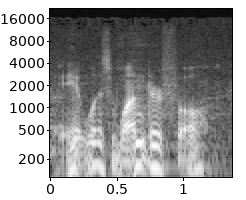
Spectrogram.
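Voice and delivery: put-on soft, sweet grandmotherly voice. Speaker quotes Grandma's reply about dinner, imitating Grandma's sweet tone. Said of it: "Grandma always just had this really sweet tone when she used the word wonderful".

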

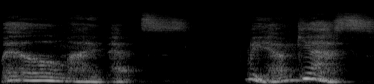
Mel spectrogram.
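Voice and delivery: rasping, raspy undead-style whisper. Narrating a scene, the storyteller voices a Lowall in a raspy whispering voice. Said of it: "He says in a raspering, whispering voice".

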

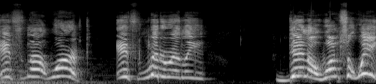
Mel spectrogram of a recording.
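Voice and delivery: forceful, aggressive, very high and slow. Insisting that joining the families is only a weekly dinner: aggressive. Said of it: "Why are you so aggressive?".

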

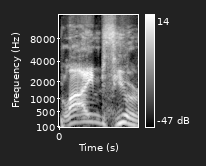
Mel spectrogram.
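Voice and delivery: dramatic movie-trailer announcer voice-over. Speaker tries his best movie voice guy on a title: movie voice guy impression. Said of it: "This will be my best movie voice guy".

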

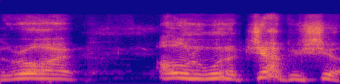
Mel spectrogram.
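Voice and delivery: raspy, rasping voice. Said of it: "he told me in that raspy voice".

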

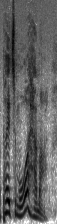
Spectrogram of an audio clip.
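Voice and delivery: put-on British accent. Imitating podcasters talking about their weekend games: put-on British accent. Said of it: "It's my British accent".

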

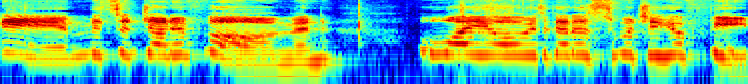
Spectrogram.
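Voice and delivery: very high, very loud exaggerated Italian American accent caricature. Showing off his own wacky character: wacky Italian American character voice. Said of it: "It's a character that I can do the voice of".

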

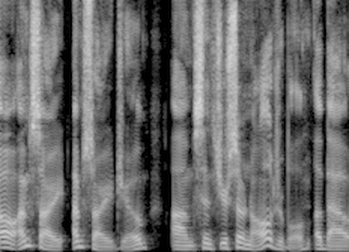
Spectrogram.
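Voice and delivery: play-acted, heavy, incredibly sarcastic tone. Retelling God's words to Job: imitating sarcastic God. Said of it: "he is being incredibly sarcastic right now".

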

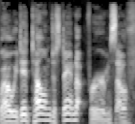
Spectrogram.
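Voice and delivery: twangy, sawed-off accent.

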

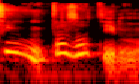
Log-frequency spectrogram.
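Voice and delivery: teasing, mocking tone. Retelling looking down at a man and answering him, in a mocking tone. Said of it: "com este tom de gozo".

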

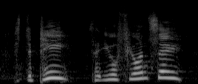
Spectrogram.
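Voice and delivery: put-on Maori-accented speech. Retelling what the giggling Maori kids asked: imitating Maori kids' accent. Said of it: "sorry about the accent".

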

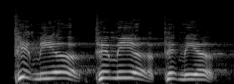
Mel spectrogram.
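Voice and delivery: high hollering frog voice calling out. Telling a story, a frog in the water calls to an old fisherman, frog hollering. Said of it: "a frog in the water hollering".

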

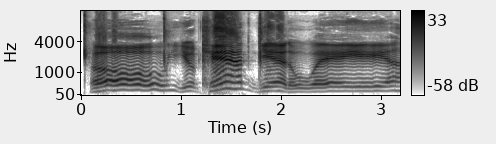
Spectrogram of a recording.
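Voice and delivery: taunting sing-song voice. Voicing the killer hunting his last victim: singsong taunting. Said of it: "Kyle sang".

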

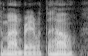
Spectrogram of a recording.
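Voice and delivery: normal talking voice

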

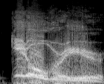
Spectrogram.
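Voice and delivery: shrill, very loud, high-pitched battle cry yell. Threatening a friend as a joke, acting out a fight move: Mortal Kombat style battle cry. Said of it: "Mortal Kombat style".

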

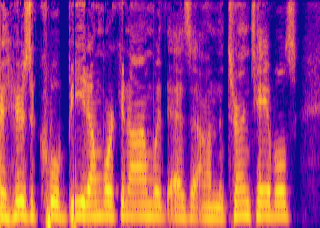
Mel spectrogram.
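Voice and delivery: plain

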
